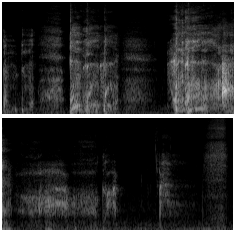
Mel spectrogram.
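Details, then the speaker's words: Adult with a cough and congestion for one to two weeks, worsening from occasional throat clearing to constant; cannot sing, feels otherwise well, suspects coronavirus, took medicine. Repeated harsh coughs with throat clearing and breathy sounds; persistent cough. "i can hear my voice and i'm coughing a lot and i got a lot of congestion coming up but i don't feel like i'm sick"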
